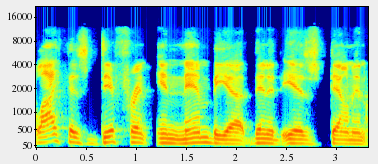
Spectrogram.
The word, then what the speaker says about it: Namibia: Now, again, most Americans are going to say the word Namibia, but actually the country is pronounced. Go ahead and help our listeners understand how to properly pronounce the country. – Namibia.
